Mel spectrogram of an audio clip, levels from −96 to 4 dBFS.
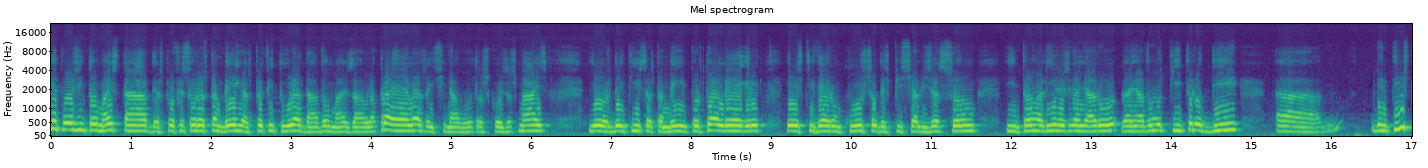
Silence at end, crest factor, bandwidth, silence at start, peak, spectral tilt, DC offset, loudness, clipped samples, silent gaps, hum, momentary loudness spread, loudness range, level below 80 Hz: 0 s; 10 dB; 9.8 kHz; 0 s; -4 dBFS; -8.5 dB/octave; under 0.1%; -13 LUFS; under 0.1%; none; none; 7 LU; 2 LU; -44 dBFS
